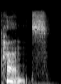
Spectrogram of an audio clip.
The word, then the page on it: pants: British English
